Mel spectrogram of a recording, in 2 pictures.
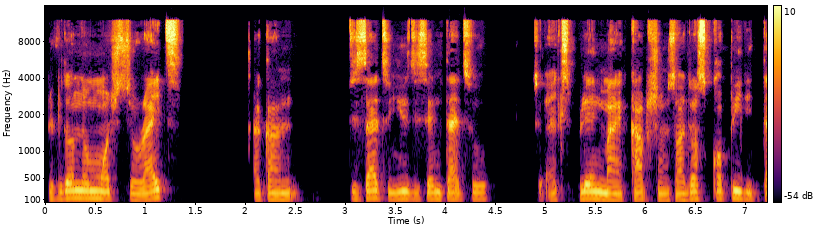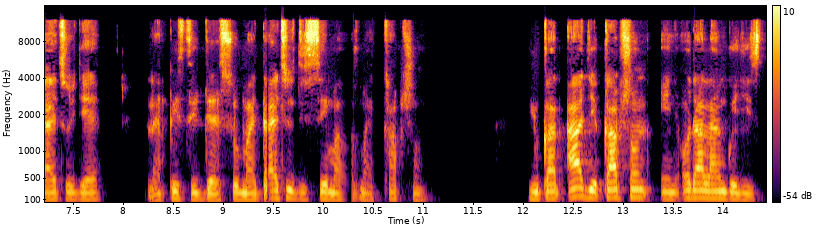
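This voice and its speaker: A man's voice: medium pitch, fairly even intonation, moderate pace, dry recording. A man whose first language is Igbo, explaining a screen-share tutorial step by step to a webinar group, patiently and with frequent restarts. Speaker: workshop trainer.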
